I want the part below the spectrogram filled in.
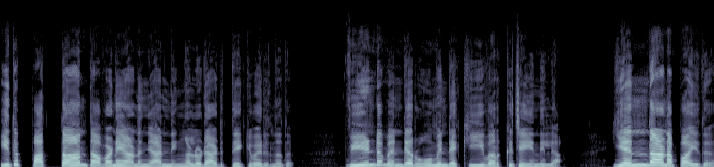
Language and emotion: Malayalam, angry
